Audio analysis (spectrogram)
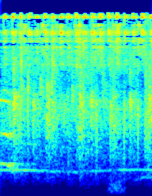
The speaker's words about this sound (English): Come on, everybody, clap your hands to the Lord.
